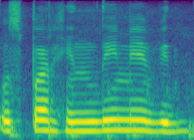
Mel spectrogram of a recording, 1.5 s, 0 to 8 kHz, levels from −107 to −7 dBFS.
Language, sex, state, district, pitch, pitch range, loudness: Urdu, female, Uttar Pradesh, Budaun, 205 Hz, 200-220 Hz, -13 LUFS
